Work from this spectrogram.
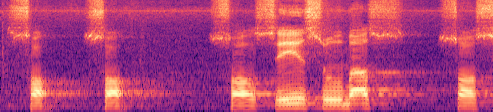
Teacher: sifat sofirnya sod, ya, ini menyerupai suara angsa, ya, so si subas so, ya, seperti kalau kita mendengar angsa gitu ya, itu sifat sofir, yaitu sifat huruf yang menyerupai suara binatang.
